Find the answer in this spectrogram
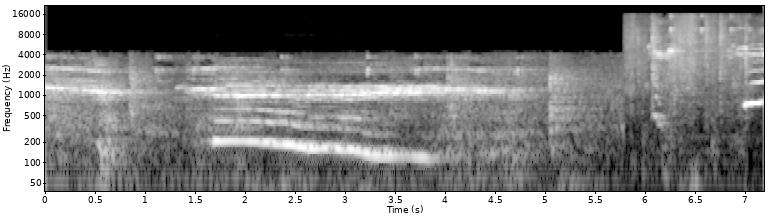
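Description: A Dobermann's whine, slowed down into a deep, drawn-out moan that glides downward like a whale call.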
